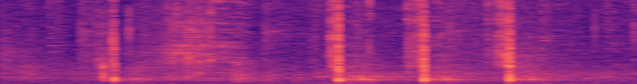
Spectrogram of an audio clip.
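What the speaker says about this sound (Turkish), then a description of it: "Ve hemen biberlerimizi doğramaya başlıyoruz." A knife chops sweet peppers on a board in four sharp strikes, one alone and then three evenly spaced, against a quiet background.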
